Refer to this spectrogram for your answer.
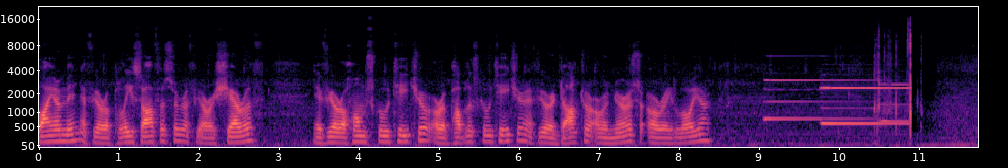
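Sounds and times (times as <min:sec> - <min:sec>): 
speech: 0:00.0 - 0:02.8, 0:03.4 - 0:08.5
electronic doorbell ringing: 0:09.0 - 0:11.0.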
